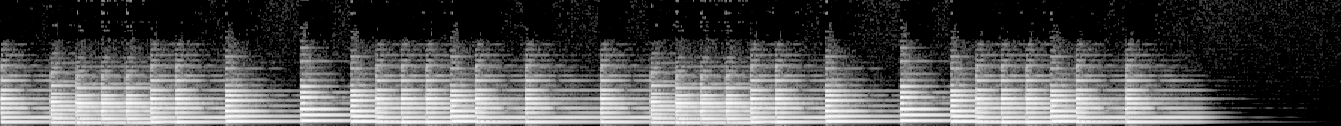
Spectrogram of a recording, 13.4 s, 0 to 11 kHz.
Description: Pastoraletakoa
Lauko berdina, 2 puntuz eta 8 silabaz (hg) / Bi puntuko berdina, 16 silabaz (ip)
AA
